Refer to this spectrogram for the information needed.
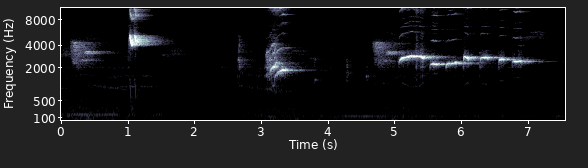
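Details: Murai (shama) song as training material for a cililin: separated high whistles and sharp notes, then a run of repeated, slightly descending whistled phrases, about four per second, over a low hum.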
